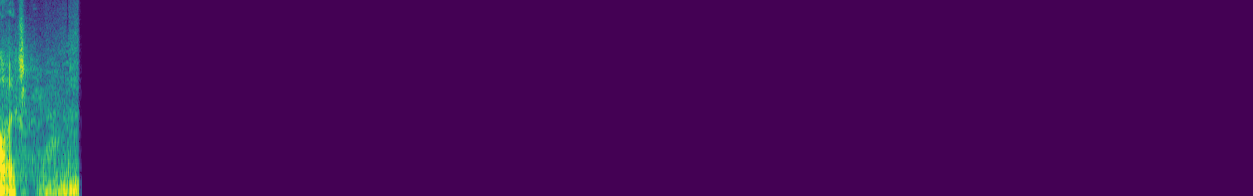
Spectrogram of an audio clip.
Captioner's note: silence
